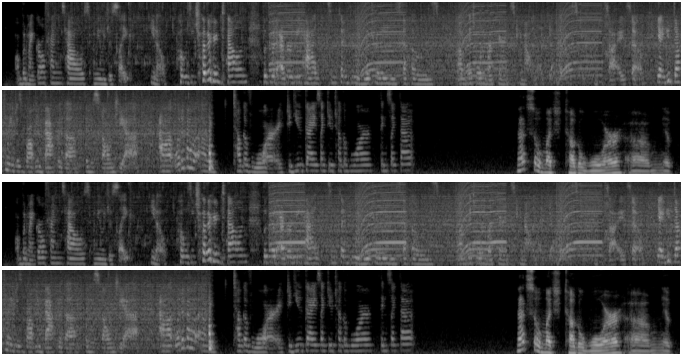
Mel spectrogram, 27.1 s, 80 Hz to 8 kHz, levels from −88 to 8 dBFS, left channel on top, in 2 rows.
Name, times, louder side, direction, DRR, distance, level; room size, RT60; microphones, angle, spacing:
voice 1, 0.3-2.5 3.0-17.9 18.2-21.8, left 1 dB, 30° left, 1.1 m, -39 dB
sound 1, 0.8-17.8, left 4 dB, 70° left, 0.8 m, -52 dB
Telephone, 5.3-17.8, right 3 dB, 10° right, 0.6 m, -37 dB
voice 2, 23.9-27.0, right 3 dB, 65° right, 0.6 m, -34 dB
2.8 x 2.2 x 2.2 m
head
